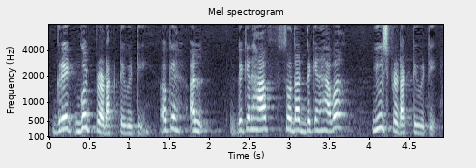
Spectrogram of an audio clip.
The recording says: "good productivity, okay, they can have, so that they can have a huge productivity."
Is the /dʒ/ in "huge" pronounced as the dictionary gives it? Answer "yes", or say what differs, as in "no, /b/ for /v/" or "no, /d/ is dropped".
yes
